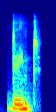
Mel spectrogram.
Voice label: "dint", Indian

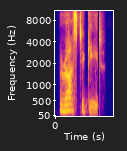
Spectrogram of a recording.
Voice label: "rusticate", Indian

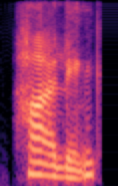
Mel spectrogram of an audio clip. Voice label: "hireling", Indian

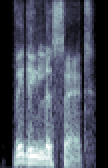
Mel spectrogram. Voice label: "videlicet", British

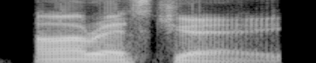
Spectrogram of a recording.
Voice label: "RSJ", British

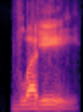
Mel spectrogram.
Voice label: "vlei", American

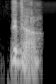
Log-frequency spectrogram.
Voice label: "thither", Indian

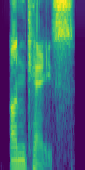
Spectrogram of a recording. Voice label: "uncase", British

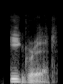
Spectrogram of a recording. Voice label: "egret", American

